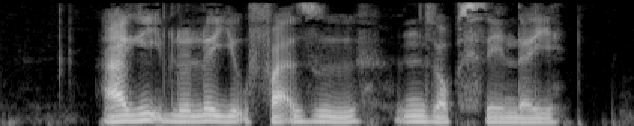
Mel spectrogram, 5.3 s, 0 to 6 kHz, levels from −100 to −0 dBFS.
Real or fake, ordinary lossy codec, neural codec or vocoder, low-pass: real; MP3, 48 kbps; none; 5.4 kHz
